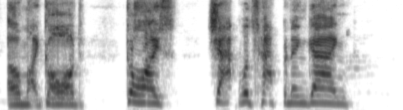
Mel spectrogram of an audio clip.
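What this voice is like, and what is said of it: Imitates another person's voice. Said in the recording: “that was my Dawko impression”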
